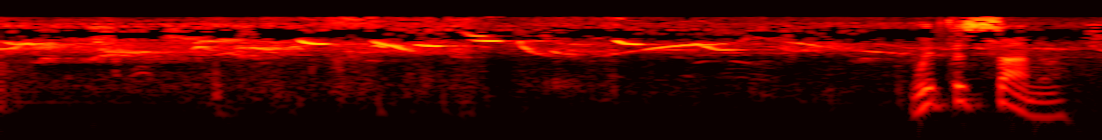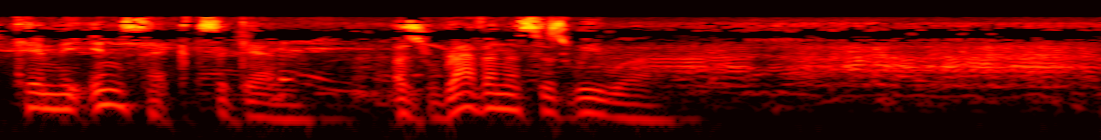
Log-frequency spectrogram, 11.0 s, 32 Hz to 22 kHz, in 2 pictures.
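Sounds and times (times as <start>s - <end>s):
birds chirping and whistling: 0.0s - 11.0s.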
